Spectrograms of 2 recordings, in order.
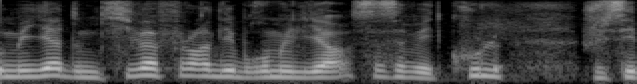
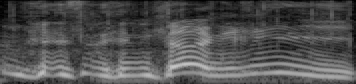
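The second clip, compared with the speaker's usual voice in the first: talking through laughter, higher pitch; 4 semitones higher than usual. Laughing uncontrollably while presenting plants: laughing while talking. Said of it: "C'est une dinguerie de rigoler comme ça".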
